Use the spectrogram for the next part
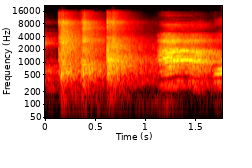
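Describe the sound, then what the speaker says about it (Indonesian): Schoolchildren in a classroom do a rhythmic concentration clap: three sharp, loud group claps spaced evenly, then a longer burst of voices chanting together. "Tepuk konsentrasi."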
